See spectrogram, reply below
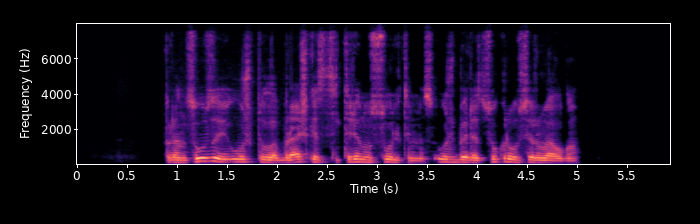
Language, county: Lithuanian, Vilnius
